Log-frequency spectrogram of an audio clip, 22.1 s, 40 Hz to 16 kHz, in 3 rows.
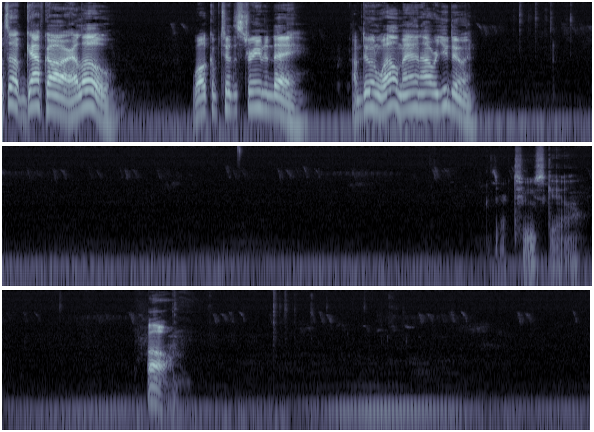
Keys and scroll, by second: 6.3-6.7 typing, 12.2-12.6 typing, 14.9 typing, 17.3-20.1 typing.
